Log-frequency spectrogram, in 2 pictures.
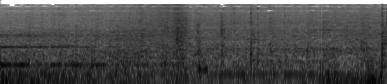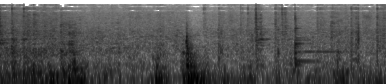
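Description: Car engine running at idle, with a few sharp knocks over it, the loudest about six seconds in.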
